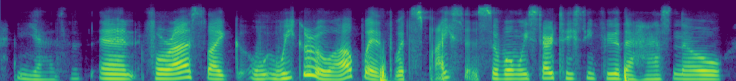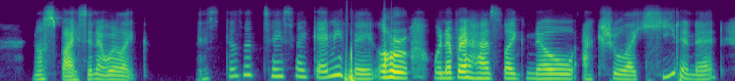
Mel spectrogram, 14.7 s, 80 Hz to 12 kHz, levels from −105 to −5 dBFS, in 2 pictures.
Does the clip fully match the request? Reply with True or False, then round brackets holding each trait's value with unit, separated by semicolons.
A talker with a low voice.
False (190 Hz)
